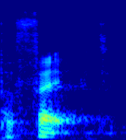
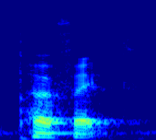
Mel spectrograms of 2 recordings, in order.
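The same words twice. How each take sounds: First: The stress is on the second syllable. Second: The stress is on the first syllable. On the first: It is a verb. "Perfect is the verb" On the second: It is an adjective. "perfect is the is the adjective there"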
